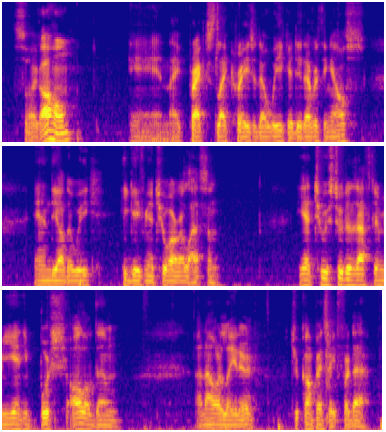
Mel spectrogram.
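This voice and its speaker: A man with a very deep, low pitch speaks with long, frequent pauses. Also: fairly even intonation. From Brazil, São Paulo countryside. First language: Portuguese. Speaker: pipe smoking vlogger and jazz guitarist. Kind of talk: casual monologue to camera. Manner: halting, many false starts.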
